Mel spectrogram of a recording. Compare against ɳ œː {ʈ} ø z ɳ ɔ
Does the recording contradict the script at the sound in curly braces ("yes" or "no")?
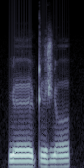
no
